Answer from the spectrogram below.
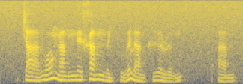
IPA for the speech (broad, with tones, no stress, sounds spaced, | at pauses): c aː˨˩ v ɔ˧˥ ŋ a˧ m ŋ ɛ˧ x a˧ m ŋ ə˨˩ j h u˨˩˦ ə̯ l a˨˩ m x ɨ˧ ə̯ ɹ ə˨˩˦ m | ʔ a˨˩˨ m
